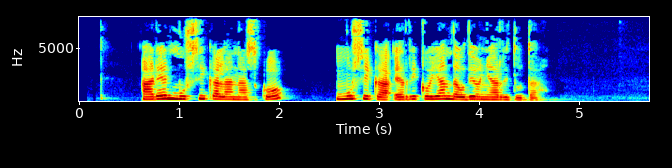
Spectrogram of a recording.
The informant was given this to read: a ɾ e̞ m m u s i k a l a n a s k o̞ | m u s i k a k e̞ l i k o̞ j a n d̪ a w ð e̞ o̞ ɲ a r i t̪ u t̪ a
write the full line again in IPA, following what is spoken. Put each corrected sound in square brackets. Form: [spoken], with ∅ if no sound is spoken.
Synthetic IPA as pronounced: a ɾ e̞ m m u s i k a l a n a s k o̞ | m u s i k a [ʔ] e̞ [r] i k o̞ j a n d̪ a w ð e̞ o̞ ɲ a r i t̪ u t̪ a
